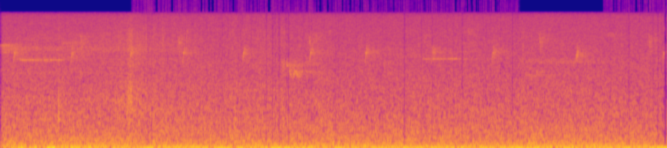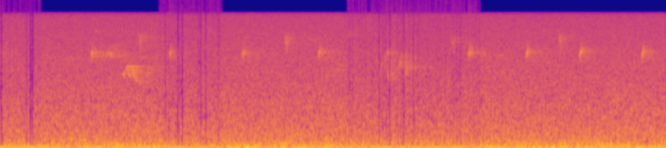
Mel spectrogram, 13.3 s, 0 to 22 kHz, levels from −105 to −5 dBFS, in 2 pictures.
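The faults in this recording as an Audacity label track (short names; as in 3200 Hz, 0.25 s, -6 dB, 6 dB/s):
1.310000	5.190000	clipped -16 dBFS
6.030000	7.080000	clipped -16.5 dBFS
8.250000	8.890000	clipped -20.5 dBFS
10.130000	11.470000	clipped -19.5 dBFS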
